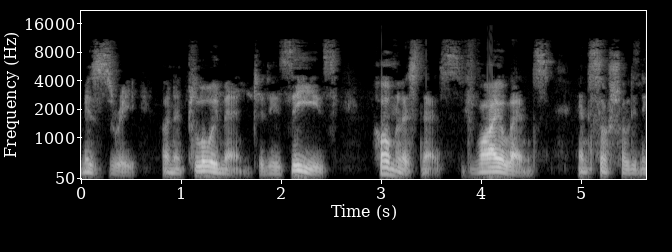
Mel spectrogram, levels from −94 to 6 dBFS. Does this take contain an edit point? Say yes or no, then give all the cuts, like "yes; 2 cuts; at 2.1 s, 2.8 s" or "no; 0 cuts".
no; 0 cuts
